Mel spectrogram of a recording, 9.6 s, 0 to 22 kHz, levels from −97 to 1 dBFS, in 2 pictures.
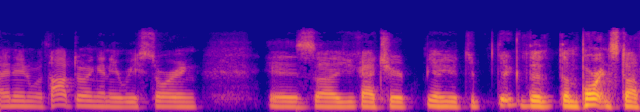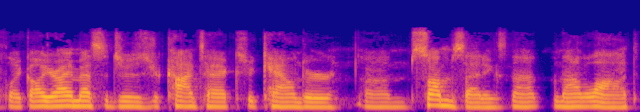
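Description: From 0.34 s to 4.64 s the level climbs steadily by about 16 dB as automatic gain rising lifts a signal it judged too quiet. Speech and background noise swell together over those four seconds rather than settling at a fixed level.

Inside that rise, at 2.19 to 2.24 s, a short concealed packet loss occurs. Roughly 20 ms of audio failed to arrive, and the receiver bridged the gap by extending the preceding sound for about 22 ms before blending back. The result is a brief smear in the speech, heard through a call path whose bandwidth stops at 8 kHz.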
